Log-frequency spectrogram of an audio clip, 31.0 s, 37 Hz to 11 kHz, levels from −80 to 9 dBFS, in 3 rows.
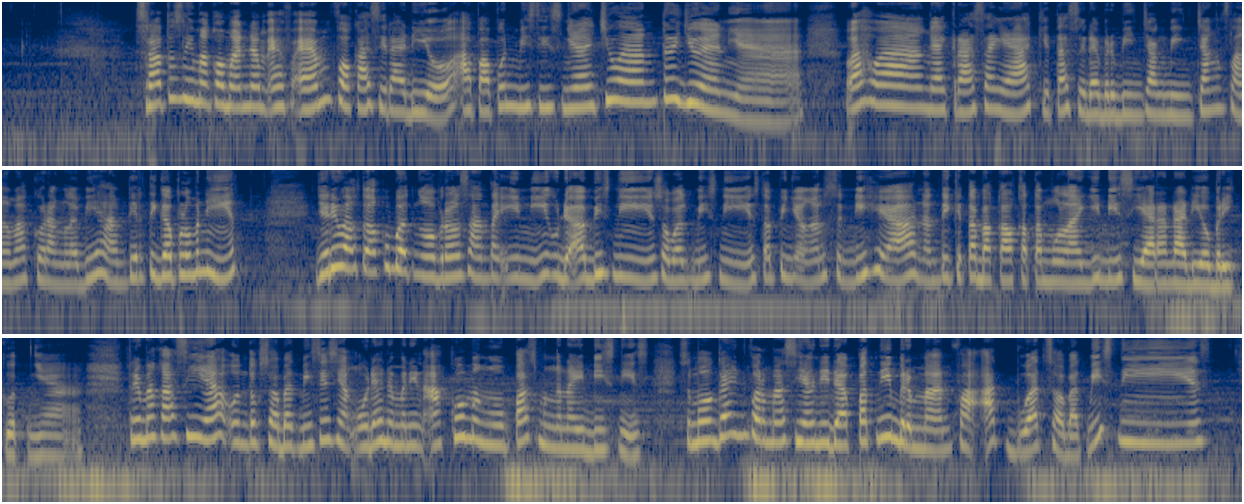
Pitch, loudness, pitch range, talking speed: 270 Hz, -20 LUFS, 235-300 Hz, 135 wpm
